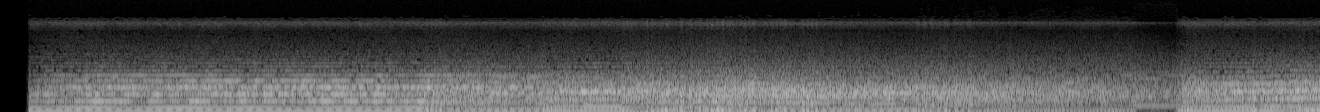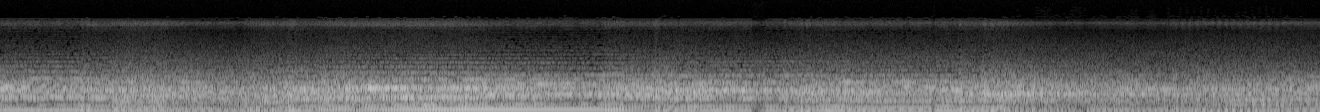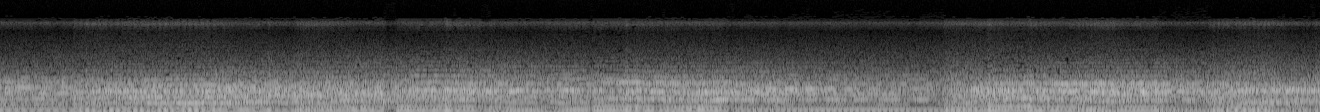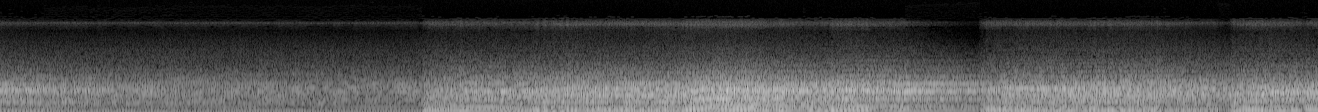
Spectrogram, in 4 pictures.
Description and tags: Short Jam on Weird Microtonal Organ-Flute-Synth
ambient, atmosphere, avantgarde, drone, experimental, flute, microtonal, organ, synth, synthesizer, weird, xenharmonic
